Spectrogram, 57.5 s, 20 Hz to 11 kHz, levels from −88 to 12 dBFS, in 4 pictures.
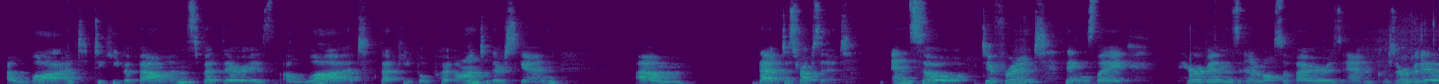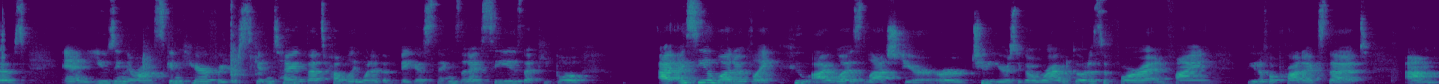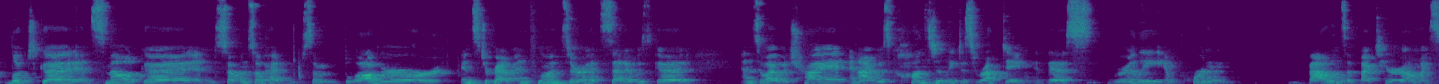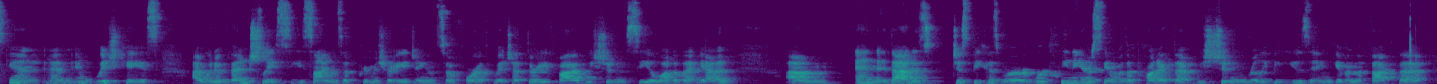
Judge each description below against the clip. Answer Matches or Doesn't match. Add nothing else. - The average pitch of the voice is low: Doesn't match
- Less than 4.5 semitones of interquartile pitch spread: Matches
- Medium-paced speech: Matches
